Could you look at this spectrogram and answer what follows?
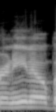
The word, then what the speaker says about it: Annino: Almost. Almost. It's Christopher. It's Christopher Annino, but it's all right.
